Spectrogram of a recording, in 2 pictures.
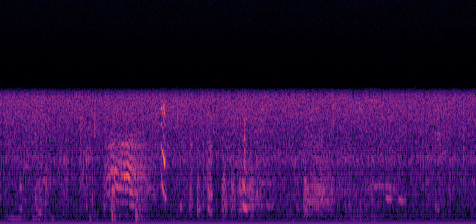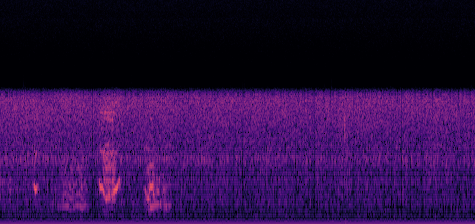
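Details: Kuvasz puppies, several young dogs together, giving scattered thin high whines and squeaks, with a couple of wavering rising-and-falling whimpers clustered near the middle, over steady background hiss.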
